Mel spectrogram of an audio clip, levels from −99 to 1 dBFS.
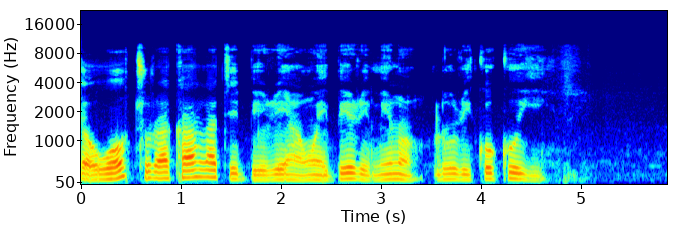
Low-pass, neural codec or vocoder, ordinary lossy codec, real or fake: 9.9 kHz; vocoder, 44.1 kHz, 128 mel bands every 256 samples, BigVGAN v2; none; fake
